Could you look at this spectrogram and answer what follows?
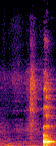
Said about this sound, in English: Excuse me, burp.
